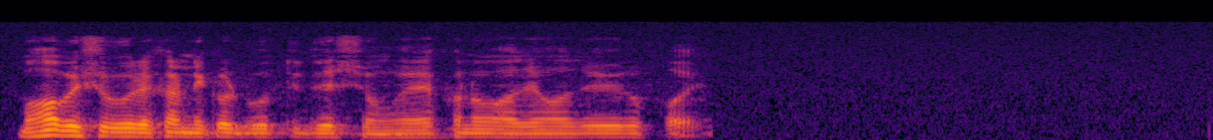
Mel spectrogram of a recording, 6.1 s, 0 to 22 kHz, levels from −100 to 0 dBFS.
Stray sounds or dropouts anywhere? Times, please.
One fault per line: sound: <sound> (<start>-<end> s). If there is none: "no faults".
no faults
